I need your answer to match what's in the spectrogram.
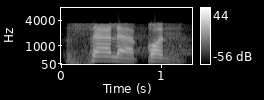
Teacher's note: زا کو سختی کے ساتھ ادا کریں گے مگر باریک پڑھیں گے. زا کو سیدھی کی آواز میں سختی کے ساتھ ادا کریں گے.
